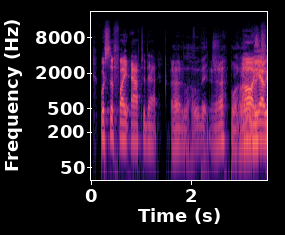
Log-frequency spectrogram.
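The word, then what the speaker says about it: Błachowicz: Blachowicz.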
